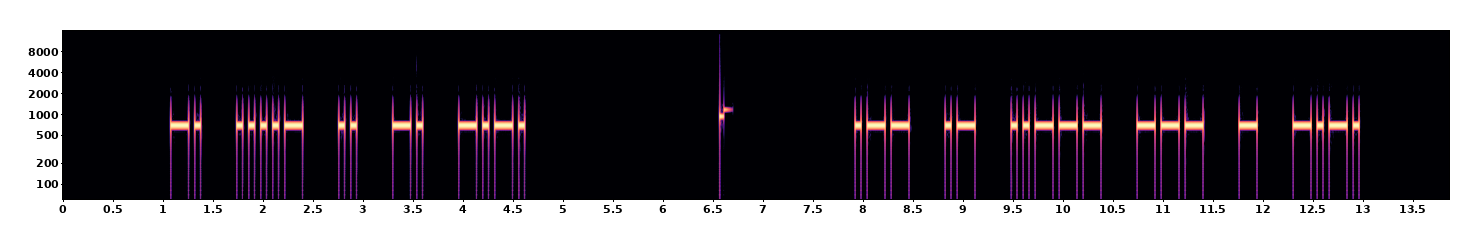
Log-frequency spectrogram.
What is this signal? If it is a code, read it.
Morse code, heard as a keyed tone, about 20 wpm, spaced as for 15 wpm, 700 Hz. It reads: N4INC WA2OTC
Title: 140 Lesson 23g - Letter f - Call Signs 20wpm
